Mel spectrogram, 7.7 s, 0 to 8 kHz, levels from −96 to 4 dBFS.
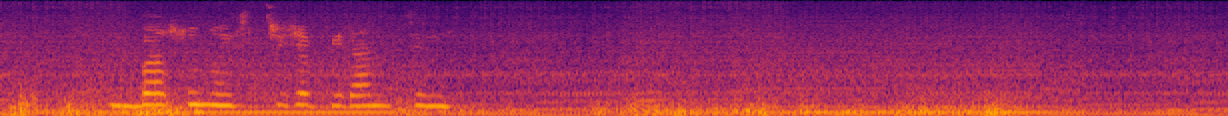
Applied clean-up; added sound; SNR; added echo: none; Accelerating, revving, vroom + Thunder / Wind; -2 dB; none.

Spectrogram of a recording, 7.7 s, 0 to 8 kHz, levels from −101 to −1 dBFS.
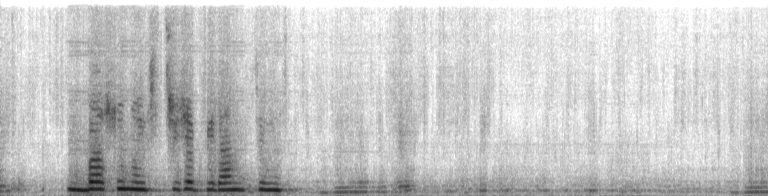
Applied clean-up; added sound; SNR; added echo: neural separator model SepFormer DNS4.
